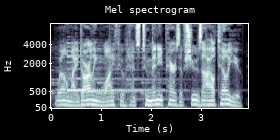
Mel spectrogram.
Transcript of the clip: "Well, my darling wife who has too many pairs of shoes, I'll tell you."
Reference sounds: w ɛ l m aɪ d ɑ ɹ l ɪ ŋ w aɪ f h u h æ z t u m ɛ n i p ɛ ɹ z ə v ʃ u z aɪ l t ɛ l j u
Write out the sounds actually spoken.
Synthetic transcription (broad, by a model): w ɛ l m aɪ d ɑ ɹ l ɪ ŋ w aɪ f h u h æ s t u m ɛ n i p ɛ ɹ z ə v ʃ u z aɪ l t ɛ l j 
